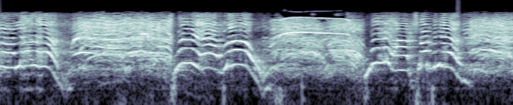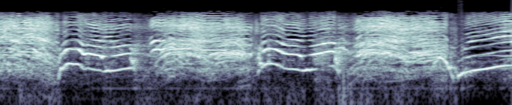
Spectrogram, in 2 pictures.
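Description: A group of young children sing together loudly outdoors.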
